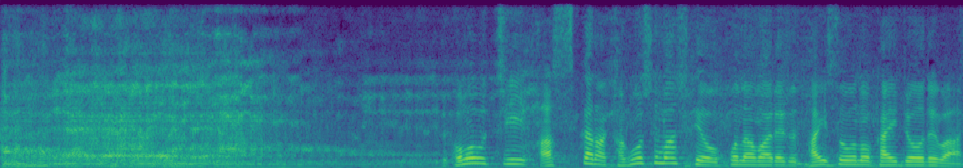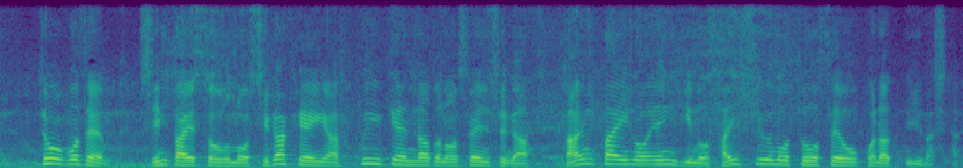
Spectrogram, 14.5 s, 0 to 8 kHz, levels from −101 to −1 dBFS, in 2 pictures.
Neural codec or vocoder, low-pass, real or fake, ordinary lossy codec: codec, 16 kHz, 2 kbps, FunCodec, trained on LibriTTS, 25 frames a second; none; fake; none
